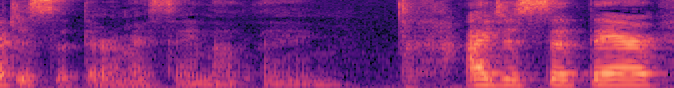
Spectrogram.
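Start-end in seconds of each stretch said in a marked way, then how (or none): 0.0-1.7 whispered confession. Retold or imitated. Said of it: "And this is my fucking problem".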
